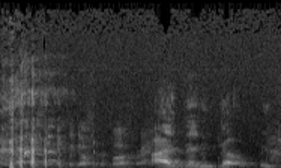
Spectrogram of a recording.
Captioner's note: laughs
